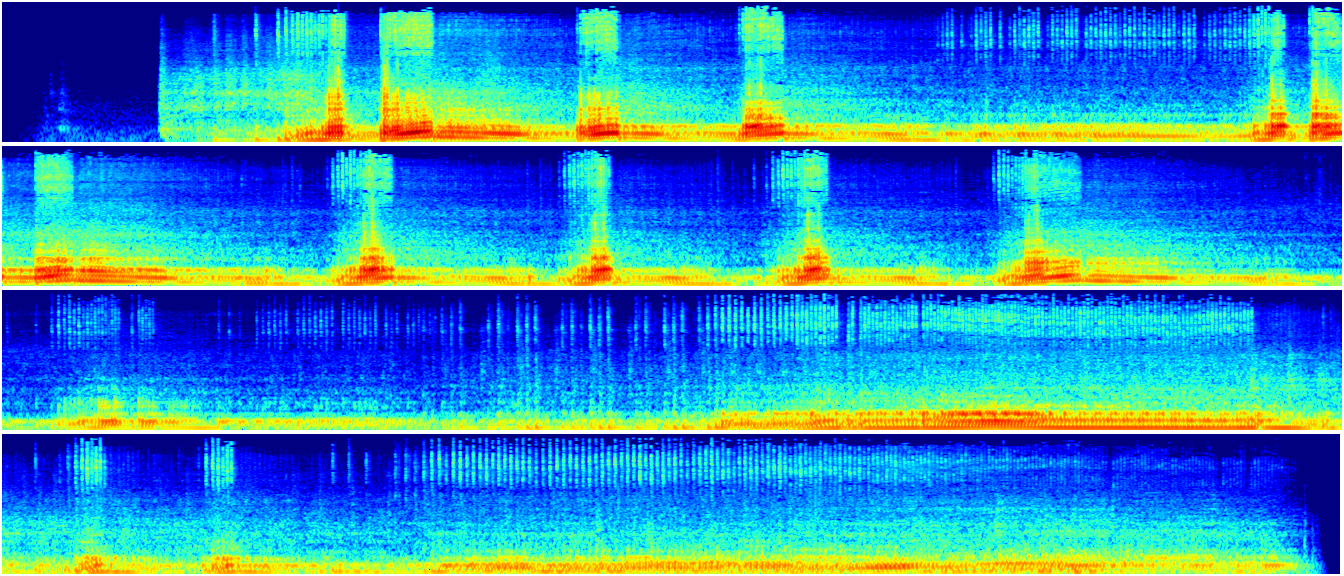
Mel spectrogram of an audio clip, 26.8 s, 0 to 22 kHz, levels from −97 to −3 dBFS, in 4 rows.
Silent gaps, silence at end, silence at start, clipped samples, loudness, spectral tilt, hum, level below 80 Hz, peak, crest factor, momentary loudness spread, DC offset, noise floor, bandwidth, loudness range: none; 0.2 s; 0.8 s; under 0.1%; -22 LUFS; -7.5 dB/octave; none; -34 dBFS; 0 dBFS; 22 dB; 21 LU; under 0.1%; -70 dBFS; 20 kHz; 14 LU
